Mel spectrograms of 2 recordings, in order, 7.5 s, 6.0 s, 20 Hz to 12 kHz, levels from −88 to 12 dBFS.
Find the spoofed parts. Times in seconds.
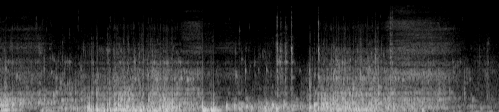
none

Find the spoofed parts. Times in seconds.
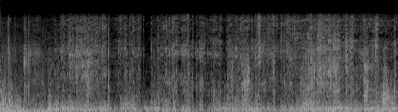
0.7-6.0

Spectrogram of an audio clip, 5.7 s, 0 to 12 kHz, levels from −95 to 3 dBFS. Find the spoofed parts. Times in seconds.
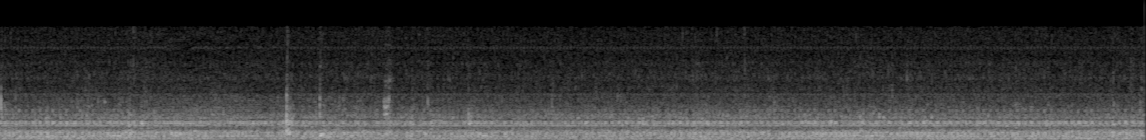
0.8-1.4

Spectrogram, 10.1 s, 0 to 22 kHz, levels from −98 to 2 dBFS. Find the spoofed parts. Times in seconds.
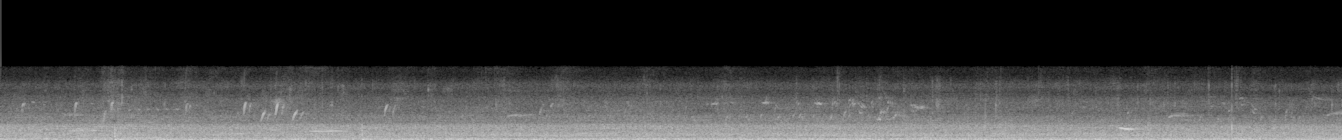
none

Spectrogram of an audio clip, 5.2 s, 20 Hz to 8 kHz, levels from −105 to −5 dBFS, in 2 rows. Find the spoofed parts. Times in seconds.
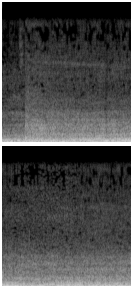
0.0-2.8; 4.1-5.2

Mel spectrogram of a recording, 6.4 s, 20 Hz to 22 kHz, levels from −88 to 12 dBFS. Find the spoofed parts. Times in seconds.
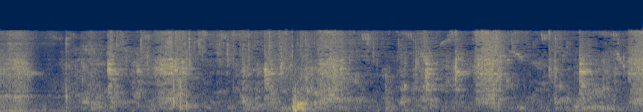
0.0-0.7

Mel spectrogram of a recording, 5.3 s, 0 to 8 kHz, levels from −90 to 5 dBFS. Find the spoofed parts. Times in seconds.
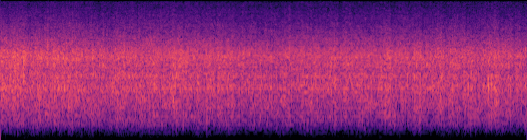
1.5-4.3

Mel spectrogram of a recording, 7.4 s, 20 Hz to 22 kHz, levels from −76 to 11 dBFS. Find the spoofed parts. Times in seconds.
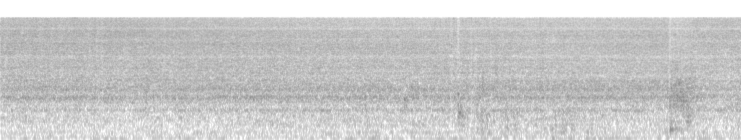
1.4-2.3; 5.5-6.9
